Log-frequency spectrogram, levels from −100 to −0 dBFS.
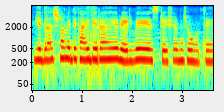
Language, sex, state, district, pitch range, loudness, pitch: Hindi, female, Punjab, Kapurthala, 230-250 Hz, -14 LUFS, 245 Hz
